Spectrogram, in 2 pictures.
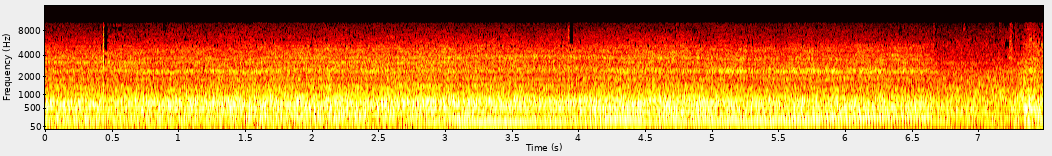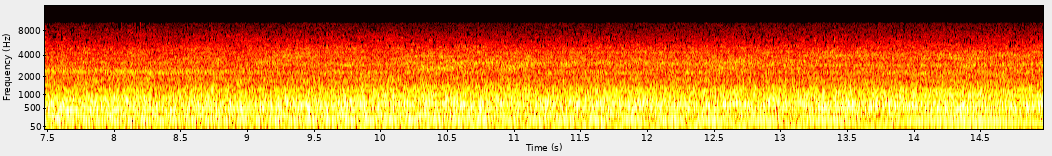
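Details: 1997 Dodge Ram 1500 3.9 L V6 with Flowmaster Super 44 and no tailpipe, driving through gear changes: loud exhaust burble with uneven beat underneath; codes P0206 and P0306 indicate cylinder 6 misfire.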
